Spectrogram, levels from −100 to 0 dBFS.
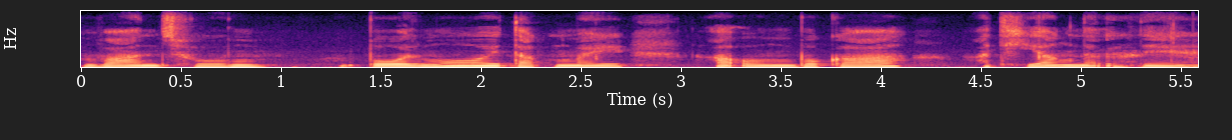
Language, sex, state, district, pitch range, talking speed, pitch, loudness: Mizo, female, Mizoram, Aizawl, 155-175 Hz, 150 wpm, 160 Hz, -14 LUFS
